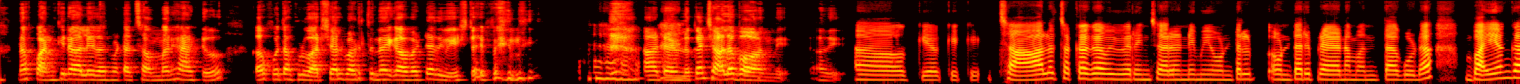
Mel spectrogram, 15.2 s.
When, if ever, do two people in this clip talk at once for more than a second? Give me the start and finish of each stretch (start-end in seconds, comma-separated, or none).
none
